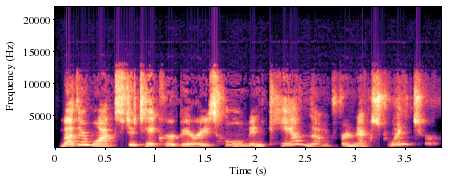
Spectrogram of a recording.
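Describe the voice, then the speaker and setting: Woman reading as practical, gently firm storybook mother, lively intonation. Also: medium pitch, normal speed, voice pushed up. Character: practical, gently firm mother berry-picking with her little daughter.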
